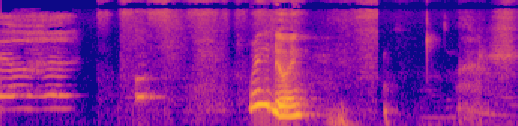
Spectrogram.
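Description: A small child squeals and babbles close by.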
